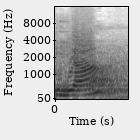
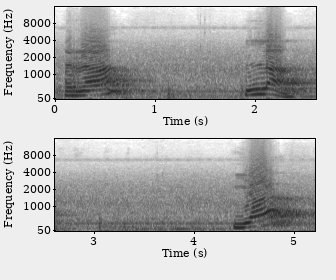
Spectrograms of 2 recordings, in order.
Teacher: य का उच्चारण स्थान तालव्य हो जाएगा, र का मूर्धय हो जाएगा और ल का दंतय हो जाएगा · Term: अंतस्थ व्यंजन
